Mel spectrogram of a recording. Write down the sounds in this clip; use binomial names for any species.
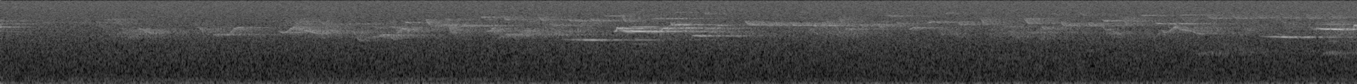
Vireo olivaceus, Piranga olivacea, Troglodytes hiemalis, Catharus guttatus, Seiurus aurocapilla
